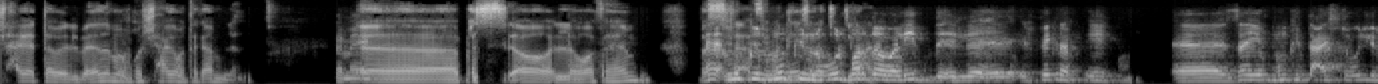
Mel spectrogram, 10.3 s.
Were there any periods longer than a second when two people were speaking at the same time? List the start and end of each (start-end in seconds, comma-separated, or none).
5.3-6.6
